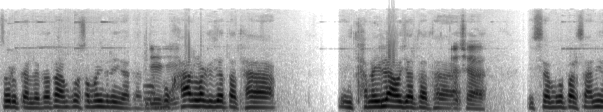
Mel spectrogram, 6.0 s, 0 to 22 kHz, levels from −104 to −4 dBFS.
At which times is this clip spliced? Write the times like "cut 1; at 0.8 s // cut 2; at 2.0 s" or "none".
cut 1; at 1.7 s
